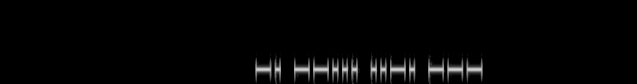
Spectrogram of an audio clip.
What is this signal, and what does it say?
Morse code, heard as a keyed tone, about 25 wpm, 700 Hz. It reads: N7FO
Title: USA Call Signs - 4 Characters - Repeated 3x - 25wpm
